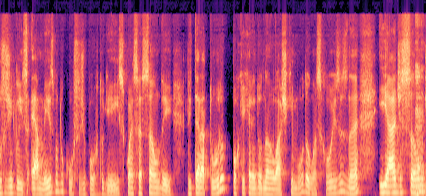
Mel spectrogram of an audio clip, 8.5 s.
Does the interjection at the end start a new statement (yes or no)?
no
